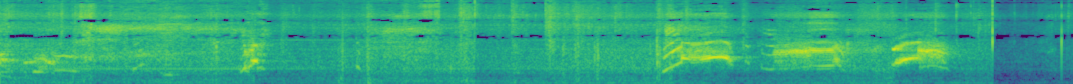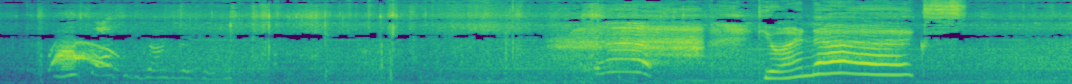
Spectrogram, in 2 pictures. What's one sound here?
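A young girl shrieks and screams close by.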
